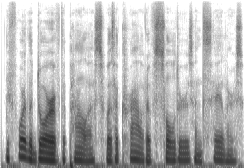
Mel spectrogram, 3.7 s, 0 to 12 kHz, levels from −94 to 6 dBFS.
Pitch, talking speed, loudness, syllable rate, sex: 100 Hz, 215 wpm, -19 LUFS, 5.4 syllables/s, male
